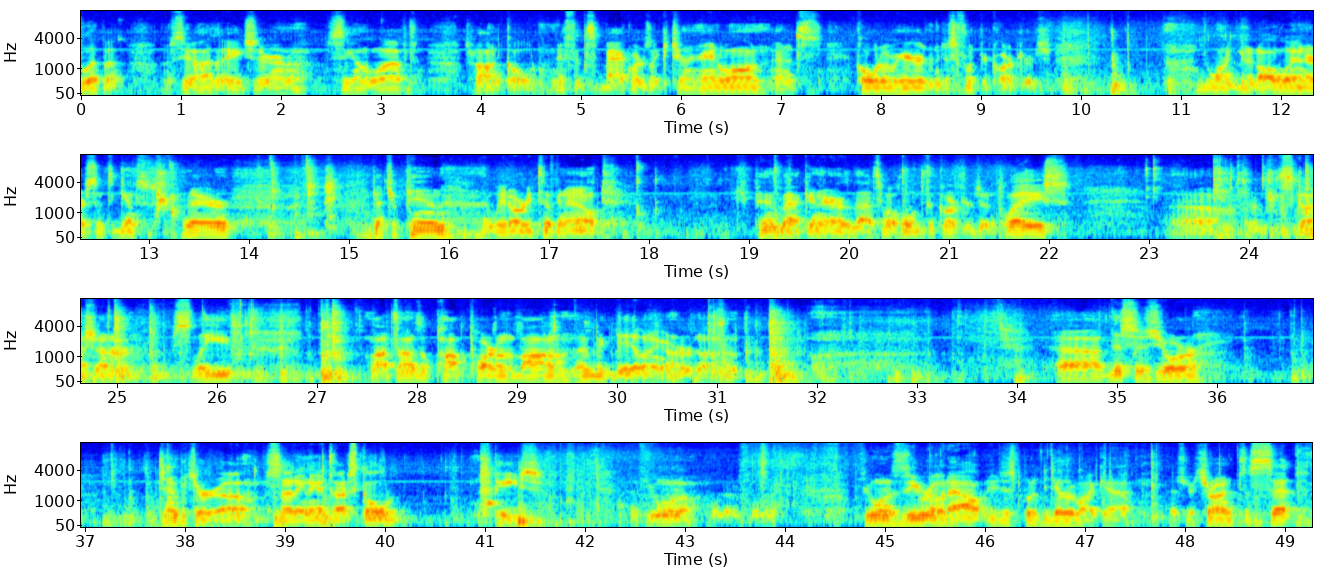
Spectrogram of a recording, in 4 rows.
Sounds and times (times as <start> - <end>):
Speech: 0.0 - 9.8, 11.2 - 13.8, 15.2 - 17.8, 18.9 - 22.2, 23.2 - 26.3, 27.5 - 31.3, 34.4 - 36.0, 37.7 - 40.2, 40.9 - 41.7, 42.4 - 44.0, 44.8 - 49.2.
